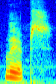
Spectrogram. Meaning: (noun) plural of lip; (verb) 1. third-person singular simple present indicative of lip 2. To kiss (passionately), to smooch
- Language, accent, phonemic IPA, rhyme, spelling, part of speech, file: English, US, /lɪps/, -ɪps, lips, noun / verb, En-us-lips.ogg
